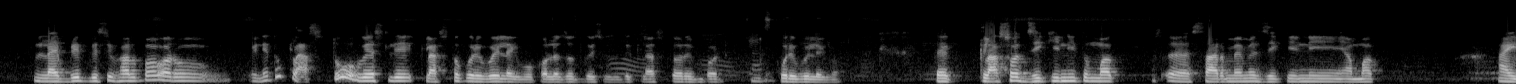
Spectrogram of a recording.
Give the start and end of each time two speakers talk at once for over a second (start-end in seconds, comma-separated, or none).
none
